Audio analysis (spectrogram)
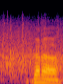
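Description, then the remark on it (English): An audience claps steadily in a brief burst of applause for the band that led worship that night, with a loud sustained voiced cheer or whoop rising over it midway, then the clapping carries on. “Before we get started tonight, can we just give the band a round of applause for leading us tonight?”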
